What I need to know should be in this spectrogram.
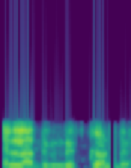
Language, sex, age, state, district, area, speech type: Tamil, male, 18-30, Tamil Nadu, Cuddalore, rural, conversation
